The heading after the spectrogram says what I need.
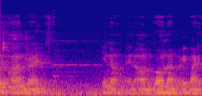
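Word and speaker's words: Andrae: Well, my name is Andre, and growing up, everybody called me Drae, for short. But it's spelled A-N-D-R-A-E.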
